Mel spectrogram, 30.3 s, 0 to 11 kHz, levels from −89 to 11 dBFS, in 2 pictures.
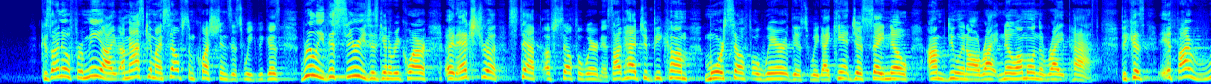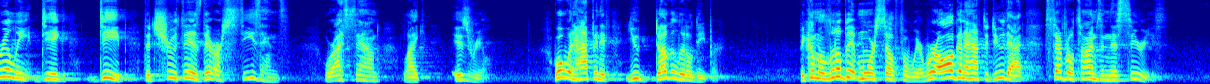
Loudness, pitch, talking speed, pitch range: -20 LUFS, 230 Hz, 190 wpm, 210-255 Hz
